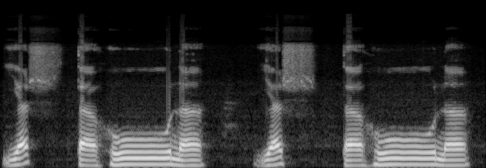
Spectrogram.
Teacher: হাও অপেশ হু, হাও অপেশ হু একটু লম্বা হবে কারণ এখানে মদ আছে। ওয়াও সাকিন ডাইনে পেশ, এই জন্য এখানে হু একটু লম্বা হবে।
